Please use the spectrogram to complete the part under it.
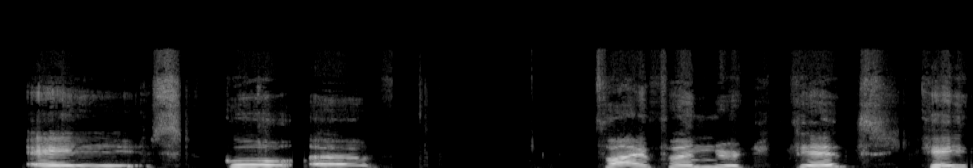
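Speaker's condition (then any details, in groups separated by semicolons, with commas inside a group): Cerebral palsy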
